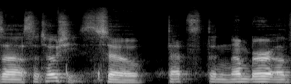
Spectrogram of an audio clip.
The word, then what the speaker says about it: Satoshi: I was like, well, it's Japanese and there's 3 characters, so 3 syllables. Satoshi.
